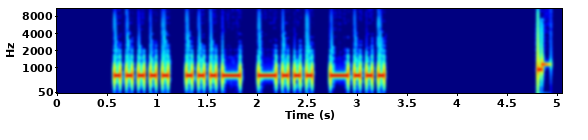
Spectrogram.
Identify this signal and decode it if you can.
Morse code, heard as a keyed tone, about 21 wpm, 700 Hz. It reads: 5VBB
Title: Four Challenging Letter-Number Combinations 20wpm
